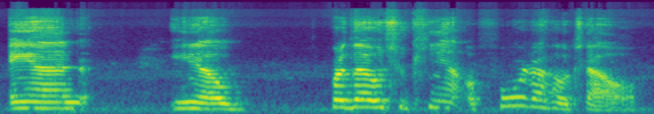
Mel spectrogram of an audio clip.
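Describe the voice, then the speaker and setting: A woman's voice: mid-range voice, expressive, takes it slowly, pushed and bright, slight background noise, poor audio. A woman in her fifties in a casual group chat, dropping dry, teasing quips. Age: 50s.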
